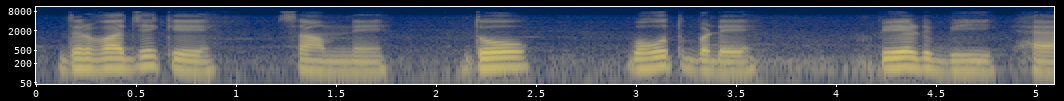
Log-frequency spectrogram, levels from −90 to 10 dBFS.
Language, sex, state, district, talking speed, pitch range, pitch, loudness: Hindi, male, Uttar Pradesh, Saharanpur, 105 wpm, 115-140 Hz, 125 Hz, -18 LUFS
